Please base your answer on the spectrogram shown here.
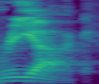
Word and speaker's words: Reock: your last name Justin it's riak riak riak that's you know it's so close to react I should remember that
